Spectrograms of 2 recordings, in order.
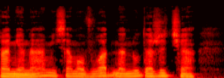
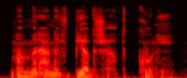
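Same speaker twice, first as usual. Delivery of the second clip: soft, subdued reply; weak wounded answer; 3 semitones lower, 8 dB quieter than usual. A narrator's reading. Wounded insurgent tells of his injury, weakly. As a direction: answer quietly, low on strength.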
